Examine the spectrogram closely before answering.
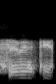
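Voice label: "70", English, Spain; Numbers; DCS; Allied Flight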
